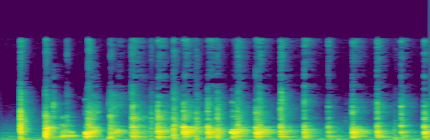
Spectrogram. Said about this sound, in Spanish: diciéndole a todo el mundo, bienvenidos a Café Pandora. Aplausos.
